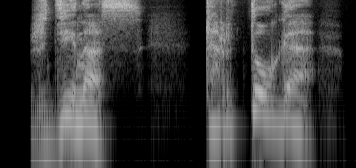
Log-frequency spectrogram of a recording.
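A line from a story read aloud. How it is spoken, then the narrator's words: Whisper. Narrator (Russian): прошептал Гвоздик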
